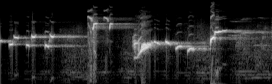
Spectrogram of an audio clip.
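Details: Orange-headed thrush song: long shrill whistled phrases, clear tones stepping between high and very high pitches with sliding notes and sharp upward flicks, loud and continuous.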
